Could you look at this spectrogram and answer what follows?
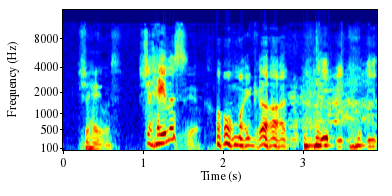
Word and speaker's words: Chehalis: Chehalis. Chehalis? Yeah. Oh my God. You're oh my godding that. Look how it's spelled.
